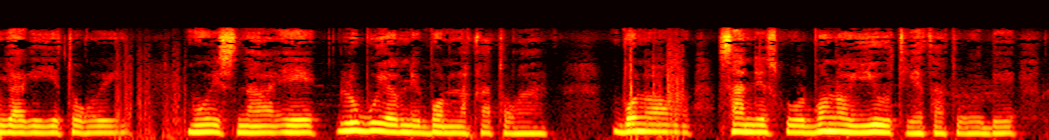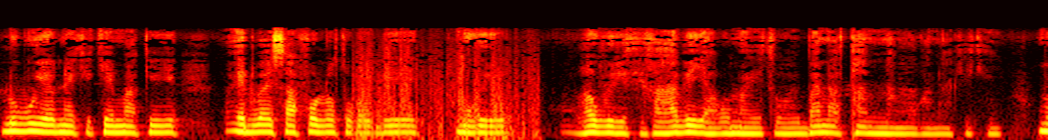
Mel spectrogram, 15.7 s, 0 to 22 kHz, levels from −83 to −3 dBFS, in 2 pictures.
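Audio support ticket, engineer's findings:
Whole clip, plainly audible codec damage: grainy, hissy treble, roughened tones, smeared consonant attacks, nothing above 10.6 kHz. Likely Vorbis compression at a low bitrate, around 34 kbps from the sound. Encoder lowered cut-off and quantised upper residue so coarsely that fine detail turned to noise of similar energy.

Loose connector crackle, irregular scratching bursts:
0.87–1.39 s.
4.72–5.12 s, just before "sunday skul bono youth".
10.50–11.91 s, just before "gauveiri kika avei iagomarito".
Probable component: worn or dirty cable contact making and breaking as it moves, chopping the signal.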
